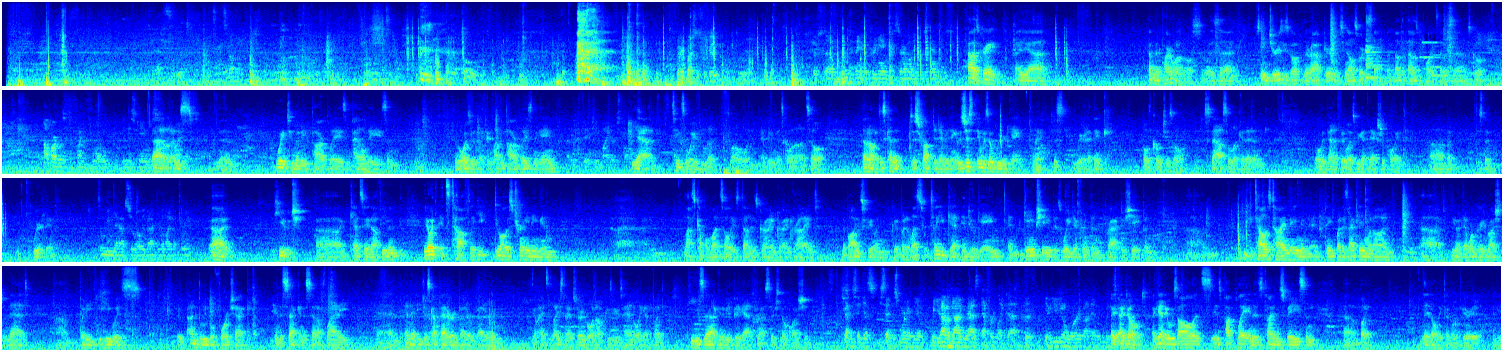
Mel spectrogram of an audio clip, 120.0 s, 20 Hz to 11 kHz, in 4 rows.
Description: Head Coach Jon Cooper Post Game 12/3/22 vs TOR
